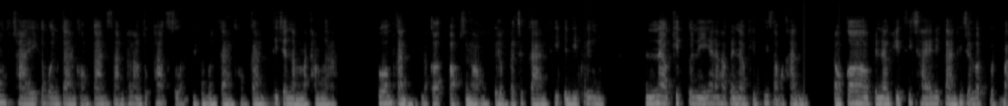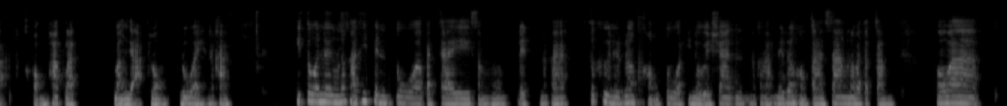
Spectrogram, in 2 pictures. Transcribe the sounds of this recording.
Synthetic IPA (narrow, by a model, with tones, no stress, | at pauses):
t̪ɔ˥˩ŋt͡ɕʰa˦˥jkɾa˧bu˧ənkaː˧nkʰɔː˩˦ŋkaː˧nsaː˩˦npʰa˧la˧ŋt̪ʰu˦˥pʰaː˥˩k̚su˨˩ənːa˧jkʰa˧bu˧nkaː˧nkʰɔː˩˦ŋkaː˧nt̪ʰiː˥˩t͡ɕa˨˩na˧mːaː˧t̪ʰa˧mŋaː˧n | ɾu˥˩əmka˧nlɛː˦˥wkɔː˥˩t̪ɔː˨˩p̚sa˧nɔ̰ː˩˦ŋpe˧lo˧˩pɾa˧˩t̚t͡ɕʰa˧kaː˧nt̪ʰiː˥˩pe˧nt̪ʰiː˥˩pʰɯ˥˩ŋ | a˧n˦˥nɛː˧wkʰi˦˥t̪ːu˧əniː˦˥ʔna˦˥kʰa˦˥pe˧nːɛː˧wkʰi˦˥t̪ʰːiː˥˩sa˩˦mkʰa˧n | ɾa˧˥wkɔː˥˩pe˧nːɛː˧wkʰi˦˥t̪ʰːiː˥˩t͡ɕʰa˦˥jna˧jkaː˧nt̪ʰiː˥˩t͡ɕa˨˩lo˦˥t̪̚bo˨˩t̪̚ba̰ː˨˩t̪̚kʰɔ̰ː˩˦ŋpʰaː˥˩k̚ɾa˦˥t̪̚ | baː˧ŋja̰ː˨˩k̚lo˧ŋdu˥˩əjna˦˥kʰa˦˥ | ʔi˨˩k̚t̪u˧ɐnɯ˨˩ŋna˦˥kʰa˦˥t̪ʰiː˥˩pe˧nt̪u˧ɐpa˨˩t̪̚t͡ɕa˧jsa˨˦mɾe˨˩t̪̚na˦˥kʰa˦˥ | kɔː˥˩kʰɯː˧na˧jɾɯ˥˩əŋkʰɔː˩˦ŋt̪u˧ɐʔi˧nːoː˧weː˧t͡ɕʰa˥˩nːa˦˧˥kʰa˦˥na˧jɾɯ˥˩əŋkʰɔː˩˦ŋkaː˧nsaː˥˩ŋna˧wa˦t̪ʰːa˧ka˧m | pʰɔ˦˥waː˥˩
